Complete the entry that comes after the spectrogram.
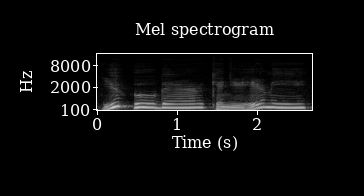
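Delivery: high, loud sing-song call of yoo-hoo; high, loud playful yoo-hoo to a hidden bear. Acted. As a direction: call across the woods in a high voice. Reading a character calling out.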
